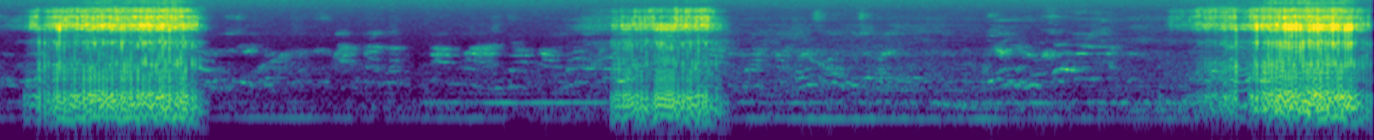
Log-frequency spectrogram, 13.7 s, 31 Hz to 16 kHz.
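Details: Snoring during a nap, person fell asleep within 30 seconds: loud rattling snores on three in-breaths, about 13 a minute, quieter breathing and room noise between.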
